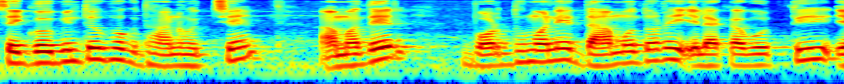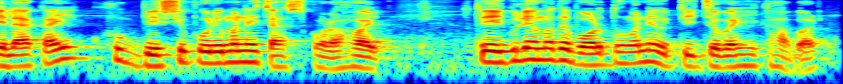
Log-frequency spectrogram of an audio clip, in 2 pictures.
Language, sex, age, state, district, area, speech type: Bengali, male, 45-60, West Bengal, Purba Bardhaman, urban, spontaneous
